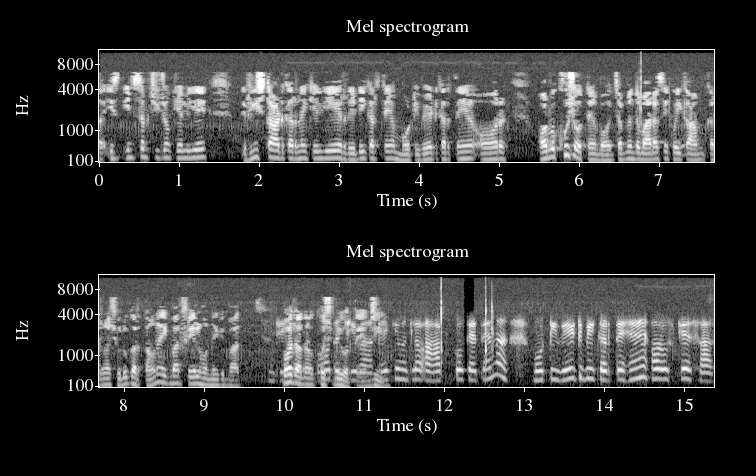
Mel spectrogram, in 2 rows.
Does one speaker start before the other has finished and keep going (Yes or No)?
Yes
